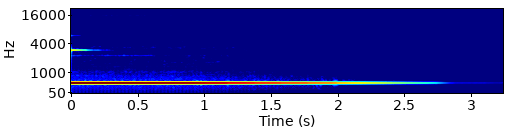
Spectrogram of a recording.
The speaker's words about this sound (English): Stay with sound as long as you can. Just the sound of the bell. Other sounds will come around. Thoughts will come. Just come back to the sound.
